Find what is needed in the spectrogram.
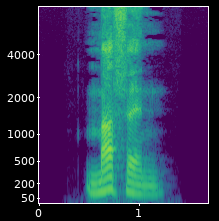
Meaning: muffin (individual cake)
- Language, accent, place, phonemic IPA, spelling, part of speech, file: German, Germany, Berlin, /ˈmafɪn/, Muffin, noun, De-Muffin.ogg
